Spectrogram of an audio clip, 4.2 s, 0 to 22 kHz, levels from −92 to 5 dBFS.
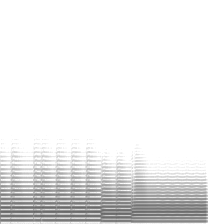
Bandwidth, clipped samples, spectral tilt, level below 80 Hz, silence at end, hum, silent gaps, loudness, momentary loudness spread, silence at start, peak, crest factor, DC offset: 8 kHz; under 0.1%; 0 dB/octave; under -90 dBFS; 0 s; none; none; -32 LUFS; 2 LU; 0 s; -22 dBFS; 12 dB; under 0.1%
